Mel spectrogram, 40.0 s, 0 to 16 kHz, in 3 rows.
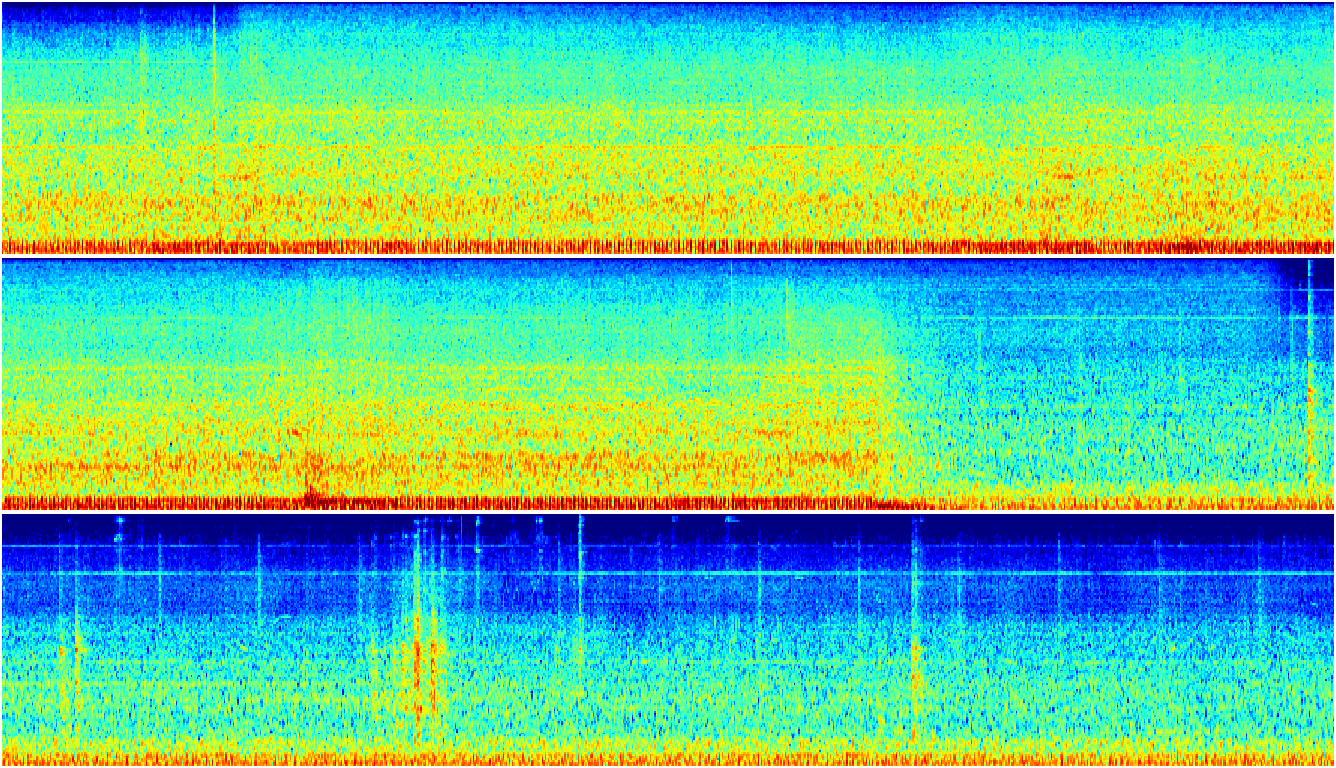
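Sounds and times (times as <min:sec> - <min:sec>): truck engine humming: 0:00.0 - 0:26.1.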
